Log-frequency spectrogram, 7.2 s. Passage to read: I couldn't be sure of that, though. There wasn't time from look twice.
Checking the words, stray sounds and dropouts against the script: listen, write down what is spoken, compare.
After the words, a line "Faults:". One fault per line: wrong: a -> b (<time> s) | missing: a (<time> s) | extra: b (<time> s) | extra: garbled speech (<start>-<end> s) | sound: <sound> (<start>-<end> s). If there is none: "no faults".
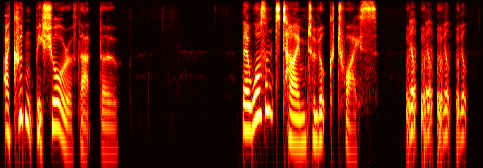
I couldn't be sure of that, though. There wasn't time to look twice.
Faults:
wrong: from -> to (4.6 s)
sound: laugh (6.1-7.0 s)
